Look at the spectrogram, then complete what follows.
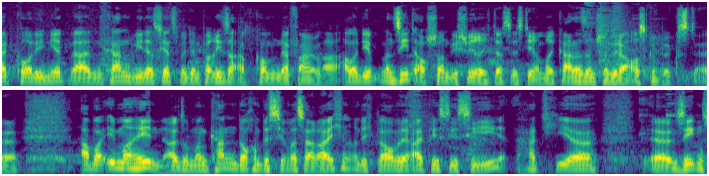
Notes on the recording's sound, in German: November 2019 in der Berliner Buchhandlung "Ocelot" aufgezeichnet.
